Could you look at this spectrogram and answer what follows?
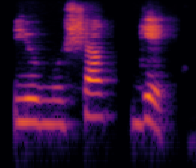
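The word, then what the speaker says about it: yumuşak ge: G yang pakai tanduk itu dibacanya Yumushak G.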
